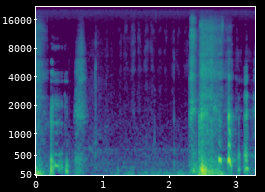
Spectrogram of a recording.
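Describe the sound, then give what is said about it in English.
A pen scratches across paper in a few faint, irregular strokes, short scratchy bursts with quiet gaps between them. “Okay, I'll write that down.”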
